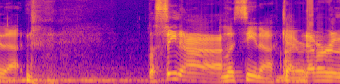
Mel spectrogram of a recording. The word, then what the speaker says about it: Lacina: Lacna? I don't know. How do you not know his name? He's a vibe guy. You tell me. How do you say that? Lacina.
